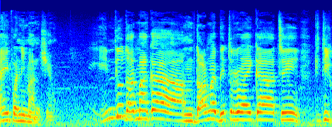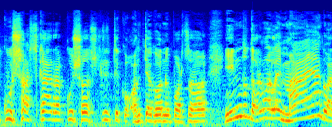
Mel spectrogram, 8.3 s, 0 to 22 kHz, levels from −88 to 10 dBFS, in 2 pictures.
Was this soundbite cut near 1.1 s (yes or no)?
yes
